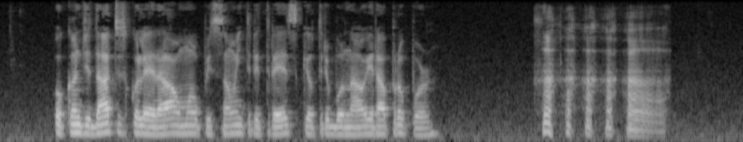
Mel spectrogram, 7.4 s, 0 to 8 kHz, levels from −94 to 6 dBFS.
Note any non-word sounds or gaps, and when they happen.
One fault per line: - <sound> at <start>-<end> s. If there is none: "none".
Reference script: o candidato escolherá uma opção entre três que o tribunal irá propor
- laugh at 5.3-6.7 s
